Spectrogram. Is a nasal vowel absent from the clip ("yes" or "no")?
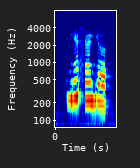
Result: no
